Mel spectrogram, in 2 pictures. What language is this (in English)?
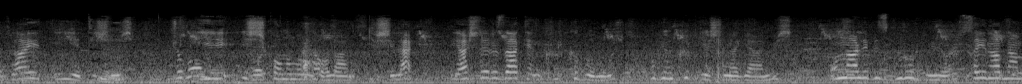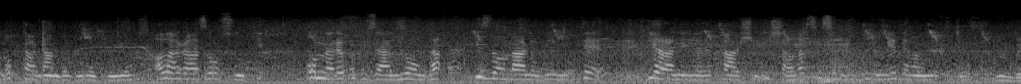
Turkish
